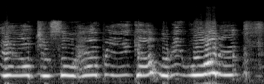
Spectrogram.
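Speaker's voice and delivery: put-on, very high, drawn-out, blubbering sob-talk. Retelling how a cousin reacted to a movie scene: imitating someone bawling. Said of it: "she just starts bawling".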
